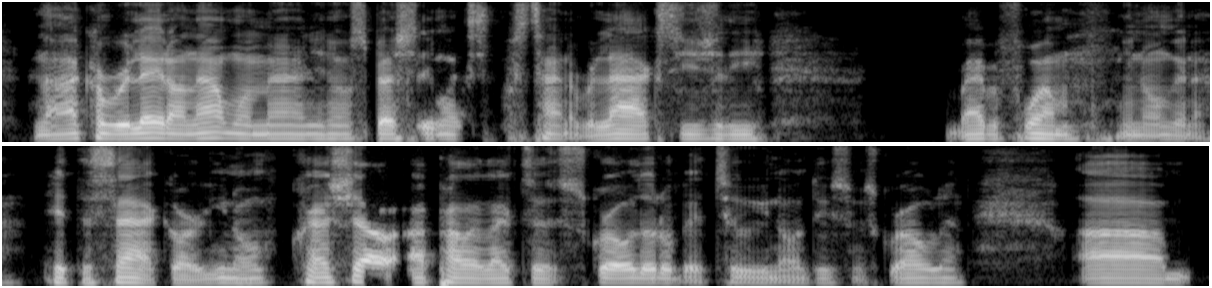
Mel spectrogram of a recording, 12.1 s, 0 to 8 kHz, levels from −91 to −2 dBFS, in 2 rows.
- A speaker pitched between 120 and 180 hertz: No, very low, 90 Hz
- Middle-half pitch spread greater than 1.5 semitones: No, narrow, 1.1 semitones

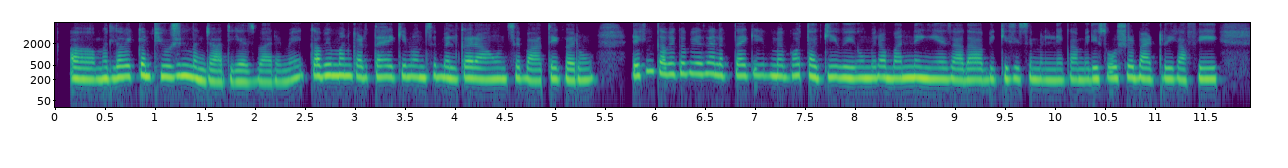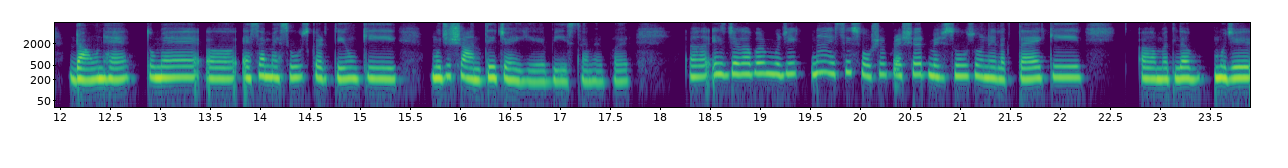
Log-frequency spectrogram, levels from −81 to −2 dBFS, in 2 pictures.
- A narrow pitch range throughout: No, average, 3.1 semitones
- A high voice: Yes, high, 225 Hz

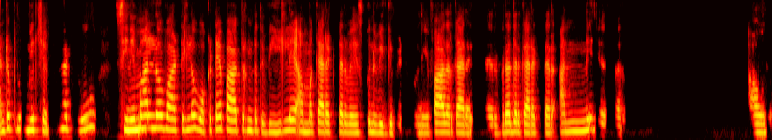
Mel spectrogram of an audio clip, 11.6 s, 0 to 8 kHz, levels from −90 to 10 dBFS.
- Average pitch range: Yes, average, 4.1 semitones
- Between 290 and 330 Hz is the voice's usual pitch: No, high, 200 Hz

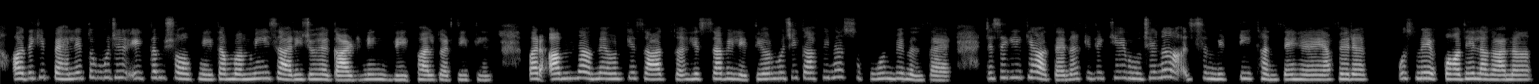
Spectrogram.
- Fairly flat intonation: No, average, 3.2 semitones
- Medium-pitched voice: No, very high, 250 Hz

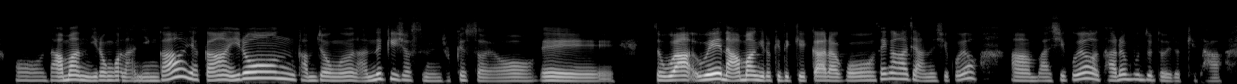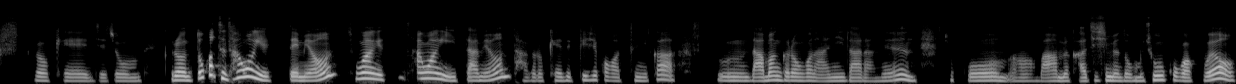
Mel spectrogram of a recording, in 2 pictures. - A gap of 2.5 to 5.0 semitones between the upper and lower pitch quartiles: Yes, average, 3.9 semitones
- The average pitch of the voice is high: No, medium, 180 Hz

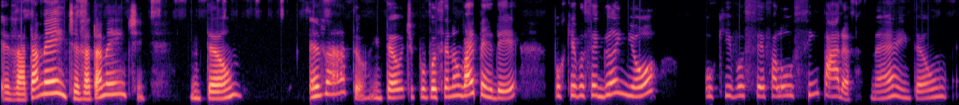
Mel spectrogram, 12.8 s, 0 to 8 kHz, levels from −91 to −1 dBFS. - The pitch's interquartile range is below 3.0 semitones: No, average, 4.7 semitones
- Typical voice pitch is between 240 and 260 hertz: Yes, very high, 255 Hz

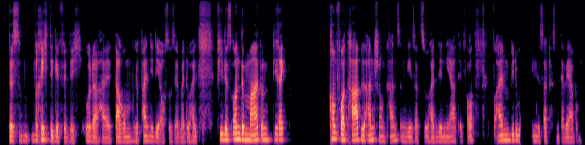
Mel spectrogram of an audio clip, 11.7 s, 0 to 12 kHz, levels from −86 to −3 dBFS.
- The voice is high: No, low, 110 Hz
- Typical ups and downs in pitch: Yes, average, 4.5 semitones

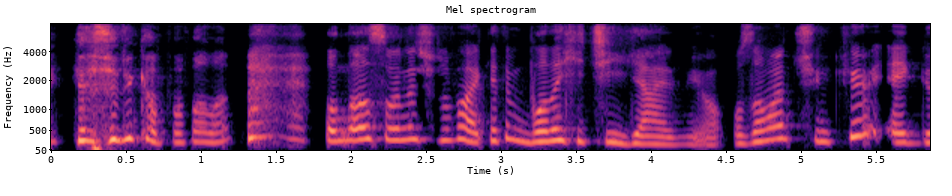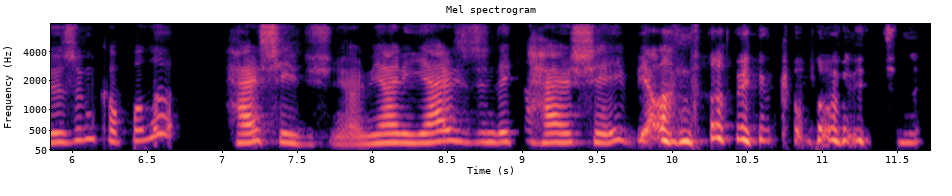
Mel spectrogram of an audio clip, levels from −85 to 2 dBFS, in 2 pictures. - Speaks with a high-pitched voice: Yes, high, 235 Hz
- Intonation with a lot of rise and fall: No, average, 3.8 semitones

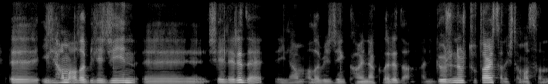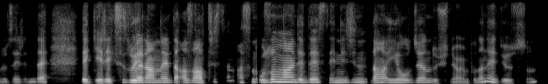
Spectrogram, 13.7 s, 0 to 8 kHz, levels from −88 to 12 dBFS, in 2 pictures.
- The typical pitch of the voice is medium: Yes, medium, 165 Hz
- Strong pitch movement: Yes, wide, 6.5 semitones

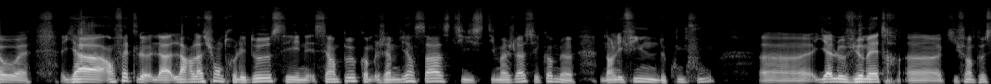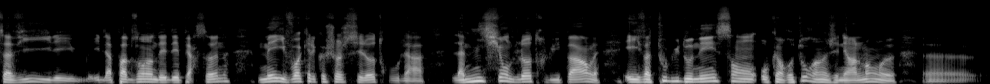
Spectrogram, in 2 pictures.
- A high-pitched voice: No, low, 115 Hz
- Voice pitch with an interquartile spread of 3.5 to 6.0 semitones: Yes, average, 3.9 semitones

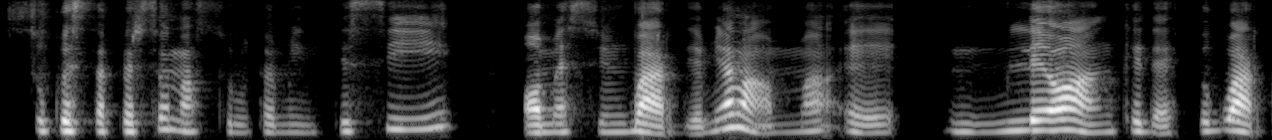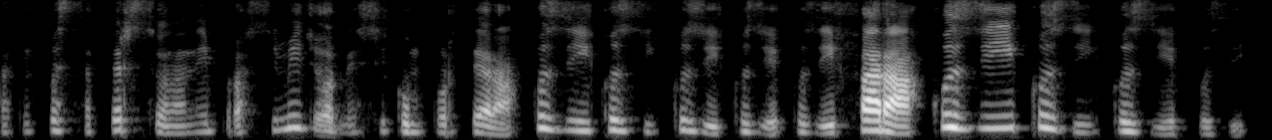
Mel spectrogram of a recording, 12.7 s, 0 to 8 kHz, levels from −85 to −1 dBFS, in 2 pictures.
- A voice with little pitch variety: No, average, 4.1 semitones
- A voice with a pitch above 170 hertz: Yes, high, 190 Hz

